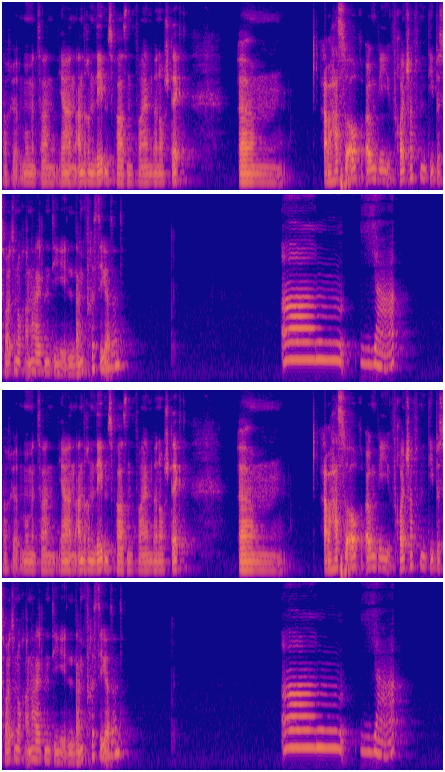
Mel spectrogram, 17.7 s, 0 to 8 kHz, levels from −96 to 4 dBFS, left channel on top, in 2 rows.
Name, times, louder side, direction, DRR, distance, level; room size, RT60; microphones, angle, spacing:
voice 1, 0.0-3.6 3.9-4.3 4.7-5.6 6.4-11.2, equal, 5° right, 1.3 m, -34 dB
voice 2, 14.4-15.7 16.0-16.7, left 1 dB, 35° left, 1.0 m, -33 dB
28.0 x 14.0 x 3.1 m
head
